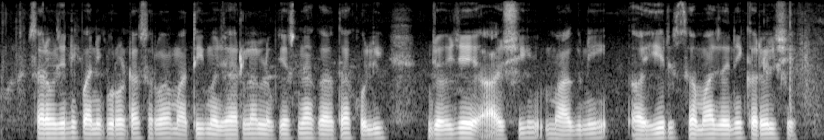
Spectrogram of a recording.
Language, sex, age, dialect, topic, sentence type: Marathi, male, 18-24, Northern Konkan, agriculture, statement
